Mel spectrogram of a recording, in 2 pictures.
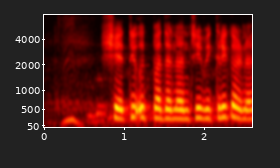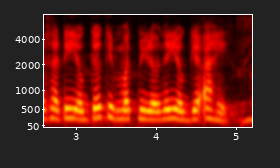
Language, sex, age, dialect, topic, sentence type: Marathi, female, 25-30, Varhadi, agriculture, statement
